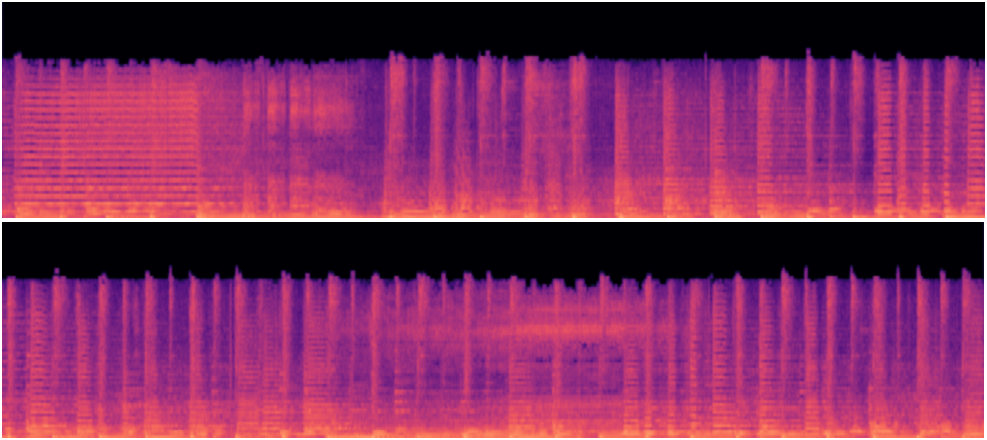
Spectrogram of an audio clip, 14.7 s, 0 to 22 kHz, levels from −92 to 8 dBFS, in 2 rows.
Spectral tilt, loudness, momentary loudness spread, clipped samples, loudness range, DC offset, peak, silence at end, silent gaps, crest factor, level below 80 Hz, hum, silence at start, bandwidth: -4 dB/octave; -19 LUFS; 4 LU; under 0.1%; 2 LU; under 0.1%; -2 dBFS; 0 s; none; 16 dB; -34 dBFS; none; 0 s; 17 kHz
